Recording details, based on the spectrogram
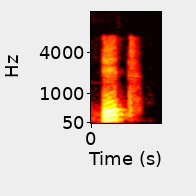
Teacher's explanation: I hear ta instead of t the second time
